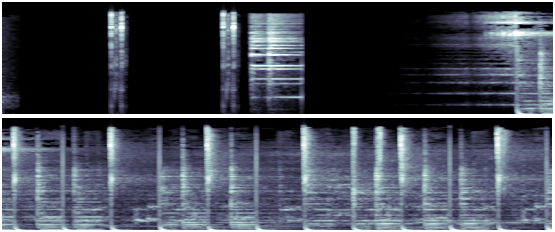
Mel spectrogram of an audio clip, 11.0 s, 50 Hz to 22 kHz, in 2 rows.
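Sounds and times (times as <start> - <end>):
notification bell ding: 2.5 - 3.0.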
